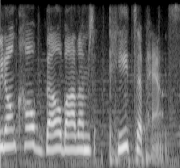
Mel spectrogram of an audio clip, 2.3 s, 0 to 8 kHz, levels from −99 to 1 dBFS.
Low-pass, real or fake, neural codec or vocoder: 7.2 kHz; real; none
